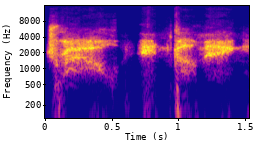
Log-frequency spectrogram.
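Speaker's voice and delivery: hushed but carrying loud stage whisper. Player's character calling a warning to a companion over there, loud whisper. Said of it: "I'm uh say in the loud whisper".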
